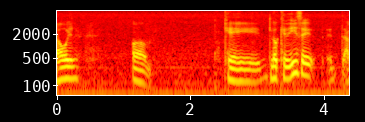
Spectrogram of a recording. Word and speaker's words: Euler: Hay algo que se llama los ángulos de Euler o las rotaciones de Euler o Euler, pero se pronuncia Euler.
